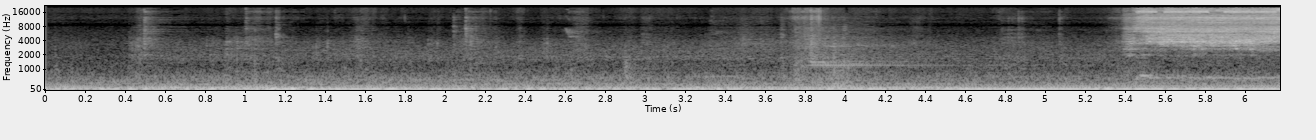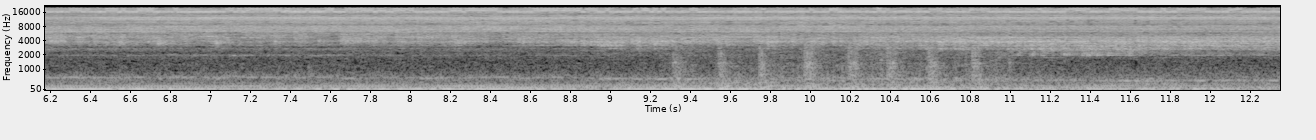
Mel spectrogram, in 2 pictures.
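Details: Refilling a 1 lb propane bottle from a larger tank after purging air: sudden steady even hiss as the valve opens, gas flowing freely in; normal fill, repeated five or six times, shaking sometimes helps.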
